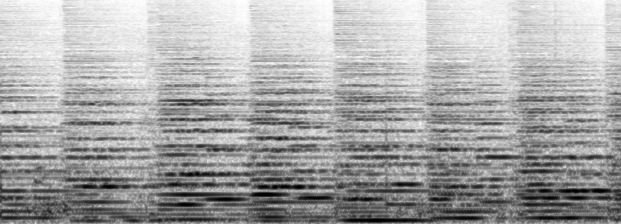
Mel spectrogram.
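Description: Music from a string ensemble, violins over a cello line, playing classical music in long held notes that change one after another.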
